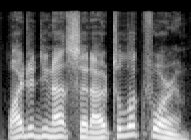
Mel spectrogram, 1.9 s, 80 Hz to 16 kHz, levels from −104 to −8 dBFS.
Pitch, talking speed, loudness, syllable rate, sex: 165 Hz, 315 wpm, -14 LUFS, 5.7 syllables/s, male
